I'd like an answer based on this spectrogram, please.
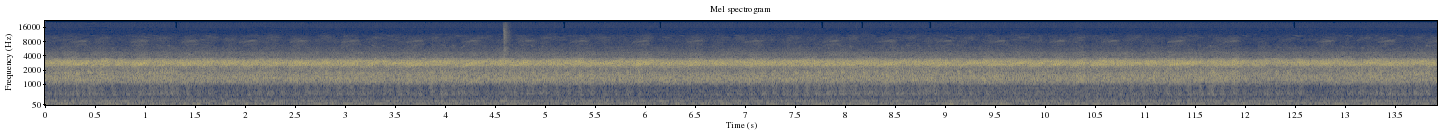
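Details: At night in a water-covered rice paddy before planting, under the full Flower Moon, a huge frog chorus croaks continuously and evenly, one brief sharp click near the start.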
